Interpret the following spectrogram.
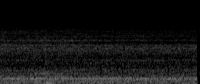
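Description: Steady machine hiss with a faint low hum underneath, level and unchanging throughout.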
